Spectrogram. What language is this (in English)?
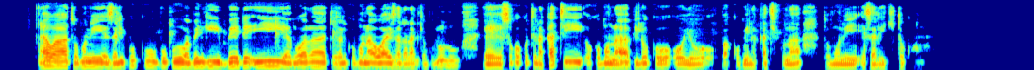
Lingala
